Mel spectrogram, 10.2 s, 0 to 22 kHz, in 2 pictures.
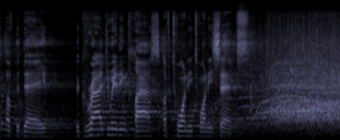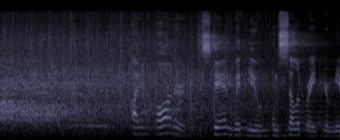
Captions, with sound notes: of the day, the graduating class of 2026. [audience cheering] [applause] I am honored to stand with you and celebrate your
